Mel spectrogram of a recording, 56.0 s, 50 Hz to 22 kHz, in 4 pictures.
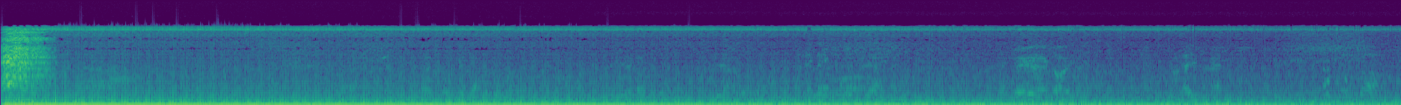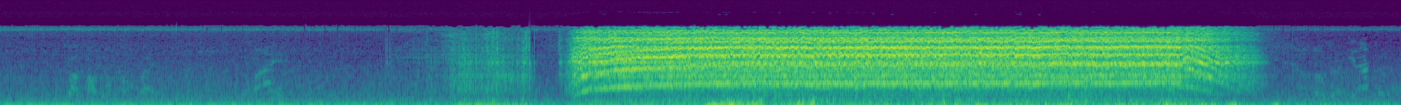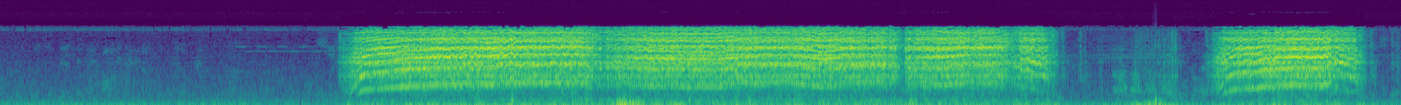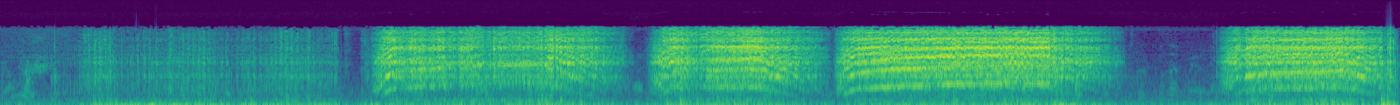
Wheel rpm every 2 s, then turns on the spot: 10, 0, 0, 0, 0, 0, 0, 0, 0, 20, 190, 210, 220, 30, 0, 30, 200, 220, 220, 40, 100, 10, 20, 160, 110, 140, 90, 110.
38-40 42-44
